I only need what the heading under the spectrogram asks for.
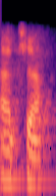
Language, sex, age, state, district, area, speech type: Assamese, male, 60+, Assam, Goalpara, rural, conversation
